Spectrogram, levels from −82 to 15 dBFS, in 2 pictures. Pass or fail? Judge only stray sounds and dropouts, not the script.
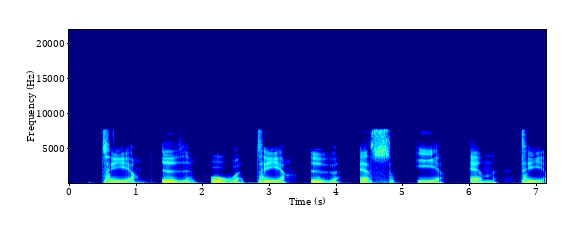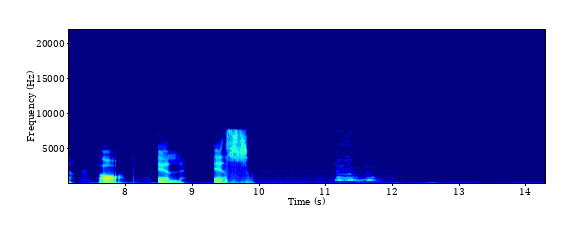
fail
